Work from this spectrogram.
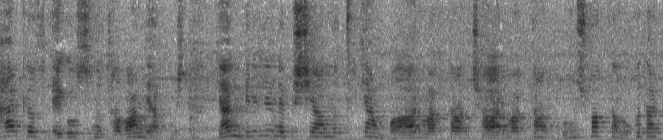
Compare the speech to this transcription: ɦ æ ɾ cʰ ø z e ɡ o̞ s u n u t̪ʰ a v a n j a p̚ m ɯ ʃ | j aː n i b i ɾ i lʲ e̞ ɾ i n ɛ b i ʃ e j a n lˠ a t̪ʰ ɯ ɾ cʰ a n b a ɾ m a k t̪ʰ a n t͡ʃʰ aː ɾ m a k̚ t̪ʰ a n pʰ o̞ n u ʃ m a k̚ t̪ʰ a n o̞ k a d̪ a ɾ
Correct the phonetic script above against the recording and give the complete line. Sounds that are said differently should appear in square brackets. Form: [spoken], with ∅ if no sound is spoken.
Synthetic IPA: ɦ æ ɾ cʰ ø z e ɡ o̞ s u n u t̪ʰ a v a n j a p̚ m ɯ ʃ | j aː n i b i ɾ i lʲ e̞ ɾ i n ɛ b i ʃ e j a n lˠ a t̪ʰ ɯ ɾ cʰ [æ] n b a ɾ m a k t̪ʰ a n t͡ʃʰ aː ɾ m a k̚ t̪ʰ a n [kʰ] o̞ n u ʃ m a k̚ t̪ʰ a n o̞ k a d̪ a ɾ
